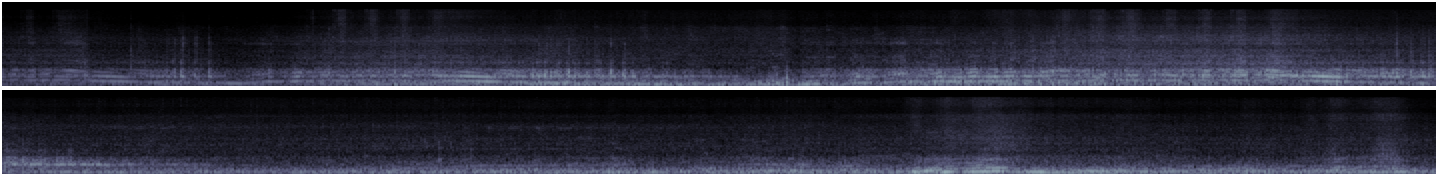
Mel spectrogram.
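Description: Car engines accelerating away one after another, each rising in pitch and dropping back through the gears. A louder one revs hard near the end.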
